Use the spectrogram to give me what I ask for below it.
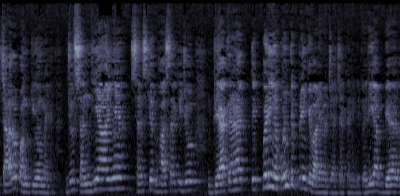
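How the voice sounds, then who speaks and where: A man with a Hindi accent teaches a Jain hymn line by line, slowly chanting verses and explaining each word. His voice sits somewhat high and comes from a distance in a roomy, echoing space. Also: a little mellow. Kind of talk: teaching Sanskrit hymn recitation and meaning. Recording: roomy echo, distant from mic.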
